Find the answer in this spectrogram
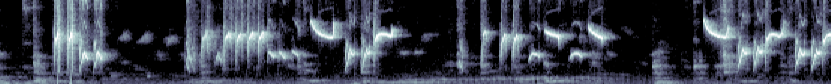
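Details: Cinereous tit of forest origin singing a lure song to draw in other birds: strings of quick, sharp whistled notes repeated four to six times per phrase, with pauses between, and a few swooping upslurs.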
